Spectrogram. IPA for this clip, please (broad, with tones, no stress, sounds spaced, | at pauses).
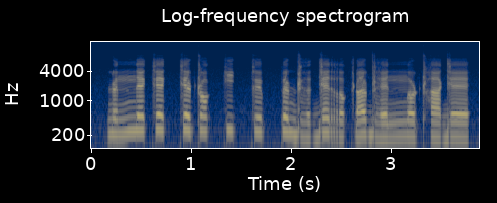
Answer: ɳ ə˨ nː ɛ˥˧ k ɛ˥˧ kː ɛ˥˧ ʈ ɔ˥˧ kː i˥˧ kː ø˥˧ pː ɛ˥˧ ɳ ɖʱ ə˨ ɡ ɛ˥˧ r ɔ˨ k ɽ a˥˧ ɖʱ ɛ˨ nː ɔ˥˧ ʈʰ a˥˧ ɡ ɛ˥˧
